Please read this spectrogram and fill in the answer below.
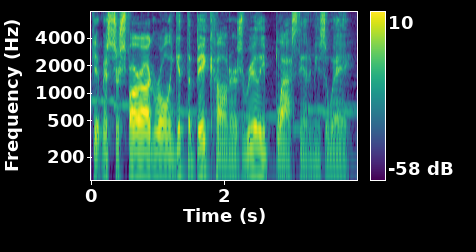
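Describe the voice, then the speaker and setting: A man's voice: on the low side, brisk, darkish tone, faint music behind. Stuffy-voiced man narrating gameplay. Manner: upbeat, filler-heavy, talks while playing. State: slightly stuffy from an illness. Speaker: gaming channel host. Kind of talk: casual gameplay commentary.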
